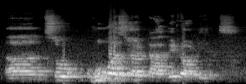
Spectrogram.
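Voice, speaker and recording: A middle-aged man with an Indian accent interviews in a discursive, reflective way. His voice is high for a man, heard from a distance in a heavily echoing room with faint noise. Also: unhurried, a little mellow. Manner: discursive, long reflective questions. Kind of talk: live on-stage interview.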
